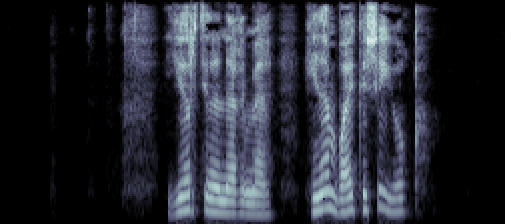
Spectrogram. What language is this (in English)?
Bashkir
